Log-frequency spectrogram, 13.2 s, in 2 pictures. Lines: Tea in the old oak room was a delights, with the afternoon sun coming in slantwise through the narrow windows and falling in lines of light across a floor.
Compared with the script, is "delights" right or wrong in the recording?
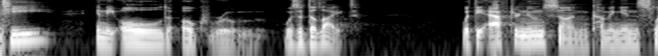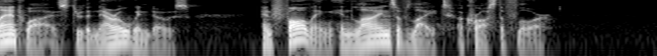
wrong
